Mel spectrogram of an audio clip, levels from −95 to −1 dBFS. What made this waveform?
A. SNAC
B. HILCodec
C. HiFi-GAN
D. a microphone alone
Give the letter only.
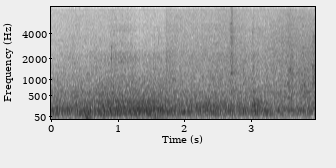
D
